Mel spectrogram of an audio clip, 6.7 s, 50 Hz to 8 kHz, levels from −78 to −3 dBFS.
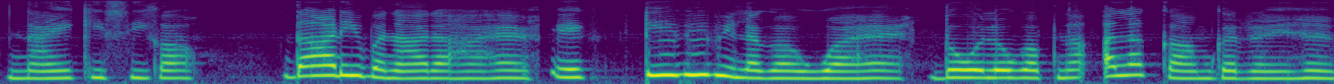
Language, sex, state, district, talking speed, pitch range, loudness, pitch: Hindi, female, Bihar, Jahanabad, 190 wpm, 255-285 Hz, -14 LUFS, 265 Hz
